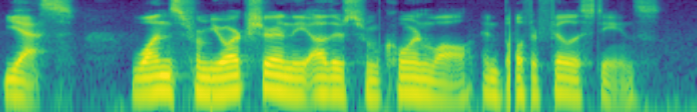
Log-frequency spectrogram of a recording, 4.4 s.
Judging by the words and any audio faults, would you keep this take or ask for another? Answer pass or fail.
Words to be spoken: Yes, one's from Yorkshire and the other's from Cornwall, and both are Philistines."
fail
